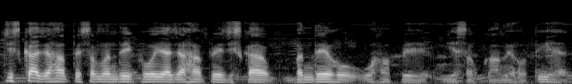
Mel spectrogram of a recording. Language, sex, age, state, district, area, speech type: Hindi, male, 30-45, Bihar, Muzaffarpur, rural, spontaneous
